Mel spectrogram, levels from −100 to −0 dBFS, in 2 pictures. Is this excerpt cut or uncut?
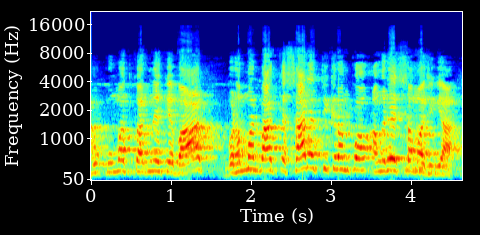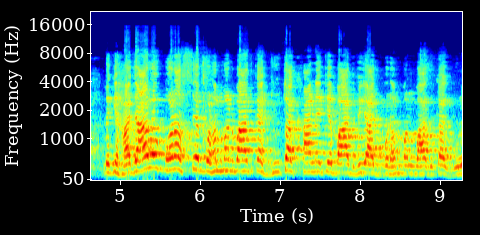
uncut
